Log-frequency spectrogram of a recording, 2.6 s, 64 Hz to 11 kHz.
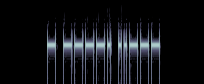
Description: Morse code, heard as a keyed tone, about 36 wpm, 700 Hz. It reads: T92
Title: Callsign Prefixes for Top 100 DXCC - 35wpm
